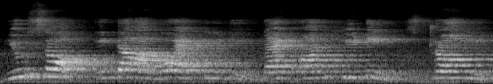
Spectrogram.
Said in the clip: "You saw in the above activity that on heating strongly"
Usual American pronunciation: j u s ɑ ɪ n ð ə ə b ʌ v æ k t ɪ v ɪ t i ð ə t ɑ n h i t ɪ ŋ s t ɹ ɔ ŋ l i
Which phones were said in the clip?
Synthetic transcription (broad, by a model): j u s ɑ ɪ n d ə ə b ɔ æ k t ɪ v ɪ t i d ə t ɑ n h i t ɪ ŋ s t ɹ ɔ ŋ l i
